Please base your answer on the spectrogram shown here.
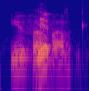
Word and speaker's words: UEFA: Aye, those scenes when we come back for that UEFA, have I pronounced that right? UEFA, yep.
